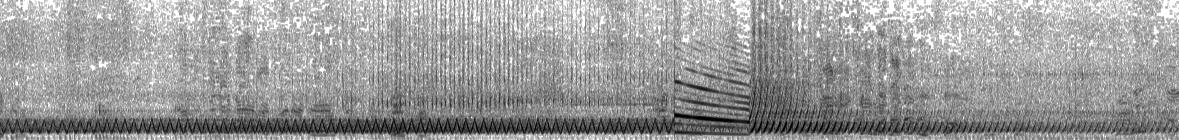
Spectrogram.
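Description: Siren on a motorcade vehicle sounding a fast warble, with a falling pitch sweep about seven seconds in before it starts again at its loudest; it then fades steadily as the convoy moves off.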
